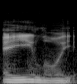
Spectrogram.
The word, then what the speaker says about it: Aloy: It's Aloy. Aloy. She was a good woman. Aloy.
